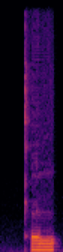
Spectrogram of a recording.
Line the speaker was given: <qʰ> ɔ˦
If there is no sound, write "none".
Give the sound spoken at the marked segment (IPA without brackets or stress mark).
qʰ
